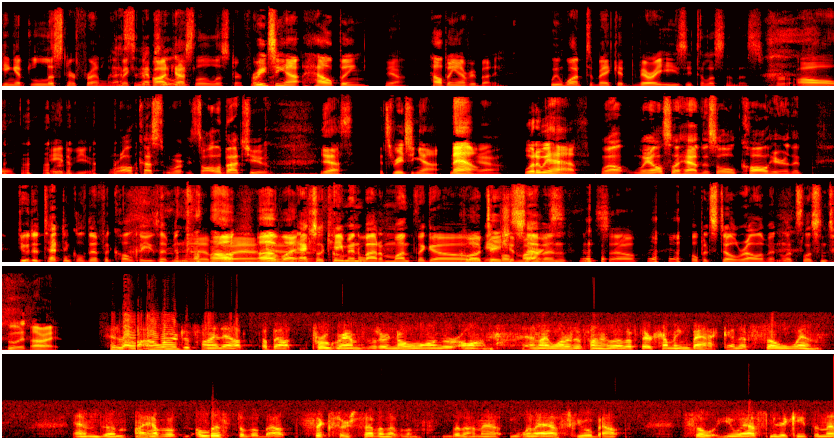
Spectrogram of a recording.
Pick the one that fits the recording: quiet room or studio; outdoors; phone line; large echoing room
phone line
